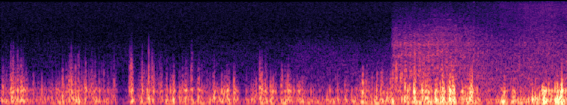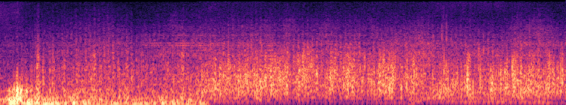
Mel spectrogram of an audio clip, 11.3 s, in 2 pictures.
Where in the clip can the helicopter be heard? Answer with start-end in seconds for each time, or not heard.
3.9-11.3.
